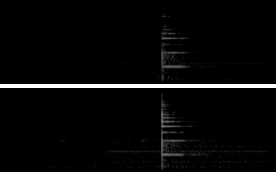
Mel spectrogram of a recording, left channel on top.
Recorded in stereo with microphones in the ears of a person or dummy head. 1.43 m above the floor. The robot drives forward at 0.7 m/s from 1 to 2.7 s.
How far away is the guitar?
About 0.7 m.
